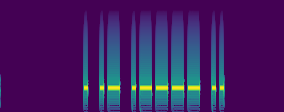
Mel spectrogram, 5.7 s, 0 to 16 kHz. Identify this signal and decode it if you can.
Morse code, heard as a keyed tone, about 15 wpm, 700 Hz. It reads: EA1I
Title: DXCC-100 Call Signs - 4 Characters - Repeated 3x - 15wpm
